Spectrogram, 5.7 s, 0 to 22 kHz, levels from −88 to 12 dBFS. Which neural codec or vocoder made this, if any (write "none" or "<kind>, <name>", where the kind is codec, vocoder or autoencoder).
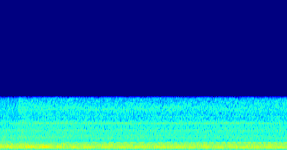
none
